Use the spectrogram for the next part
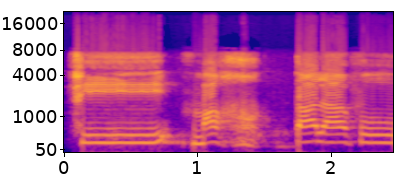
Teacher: اوپر والے جو دو دانت ہیں ان کا کنارہ نیچے والے ہونٹ کی تری والی جگہ پہ لگے گا تو فا پڑھا جائے گا. اب فا کے بعد جو یا ہے یہ یا مدہ ہے.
